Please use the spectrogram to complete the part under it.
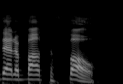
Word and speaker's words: Pho: Pho, how it's properly pronounced, is rice noodles.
